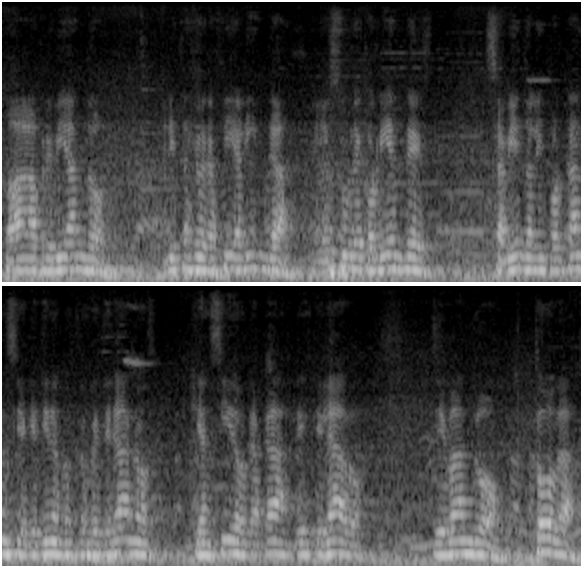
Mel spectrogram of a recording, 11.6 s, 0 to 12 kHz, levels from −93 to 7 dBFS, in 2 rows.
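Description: Nothing stood out on listening to this clip.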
